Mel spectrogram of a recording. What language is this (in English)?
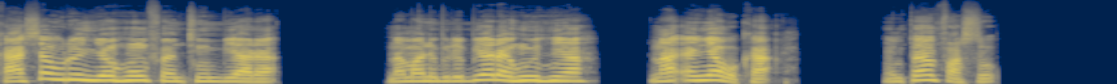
Akan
